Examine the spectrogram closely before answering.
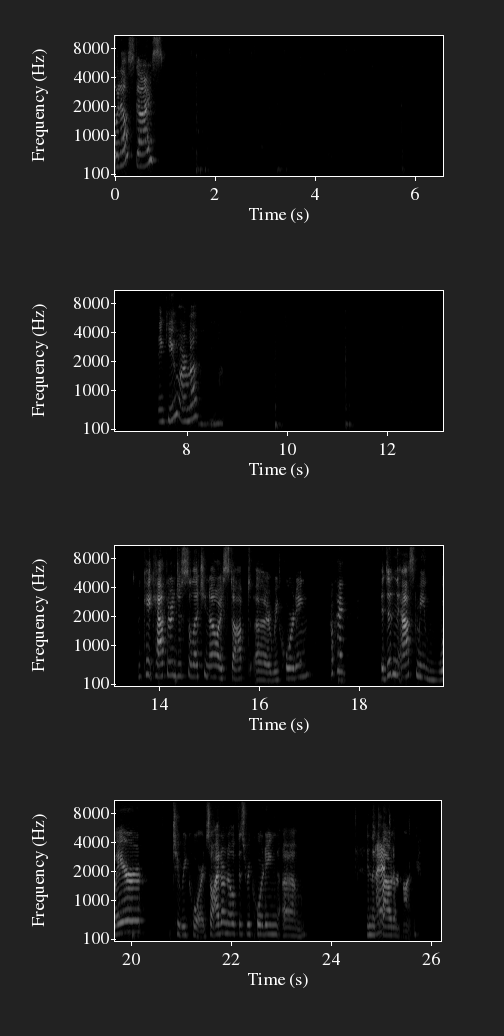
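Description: A middle-aged woman speaks calmly through an online call microphone, with pauses.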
